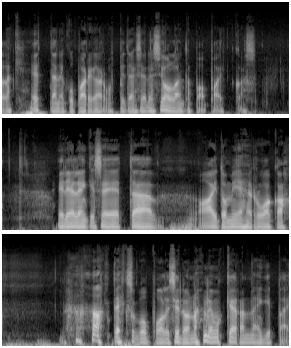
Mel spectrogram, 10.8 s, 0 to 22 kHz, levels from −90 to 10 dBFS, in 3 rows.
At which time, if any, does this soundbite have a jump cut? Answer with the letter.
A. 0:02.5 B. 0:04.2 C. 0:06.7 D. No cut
B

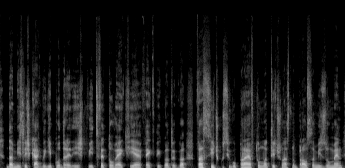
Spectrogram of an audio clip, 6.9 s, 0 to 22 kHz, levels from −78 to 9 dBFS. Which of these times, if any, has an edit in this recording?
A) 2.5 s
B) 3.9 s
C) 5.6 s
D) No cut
D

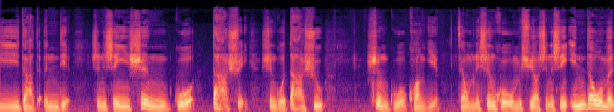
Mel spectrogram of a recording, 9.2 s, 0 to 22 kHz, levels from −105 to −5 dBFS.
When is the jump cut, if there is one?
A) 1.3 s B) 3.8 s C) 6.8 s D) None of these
A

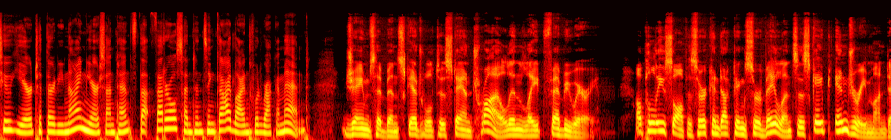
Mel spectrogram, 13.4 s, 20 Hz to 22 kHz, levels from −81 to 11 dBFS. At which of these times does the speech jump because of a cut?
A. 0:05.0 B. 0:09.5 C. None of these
A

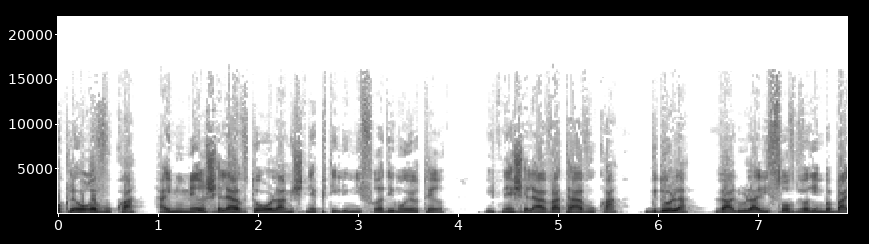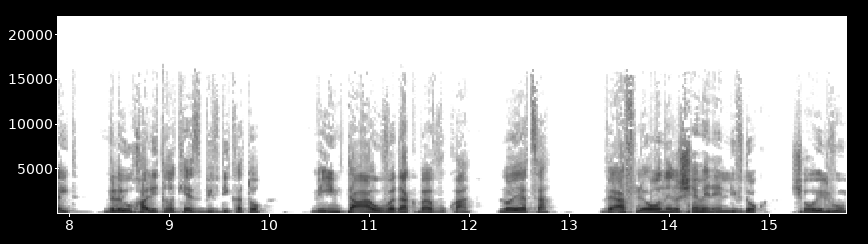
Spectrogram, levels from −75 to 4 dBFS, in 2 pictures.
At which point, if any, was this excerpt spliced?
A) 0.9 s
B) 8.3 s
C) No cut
B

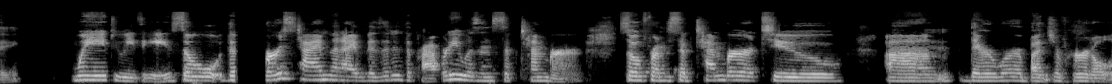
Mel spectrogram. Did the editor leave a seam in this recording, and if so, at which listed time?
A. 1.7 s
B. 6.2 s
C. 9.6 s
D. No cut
C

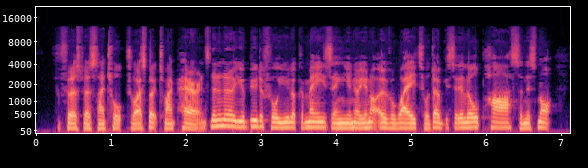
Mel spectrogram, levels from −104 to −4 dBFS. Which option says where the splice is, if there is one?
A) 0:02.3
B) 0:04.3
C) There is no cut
A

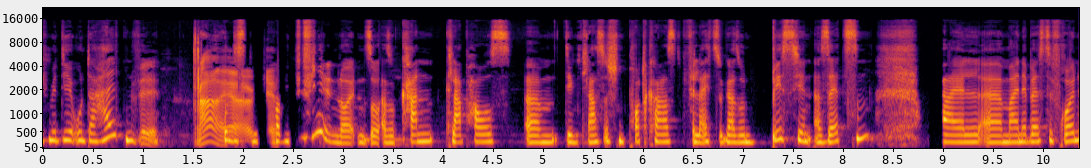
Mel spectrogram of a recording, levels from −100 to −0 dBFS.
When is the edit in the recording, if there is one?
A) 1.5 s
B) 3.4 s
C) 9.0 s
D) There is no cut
B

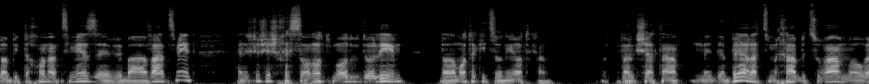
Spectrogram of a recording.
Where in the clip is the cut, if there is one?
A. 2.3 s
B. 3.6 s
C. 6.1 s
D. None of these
C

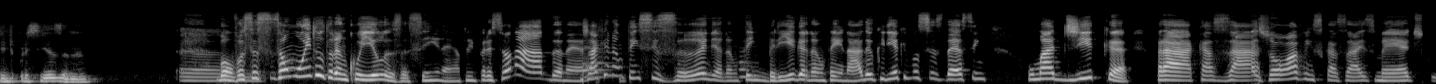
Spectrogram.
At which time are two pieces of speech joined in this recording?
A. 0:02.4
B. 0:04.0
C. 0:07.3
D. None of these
D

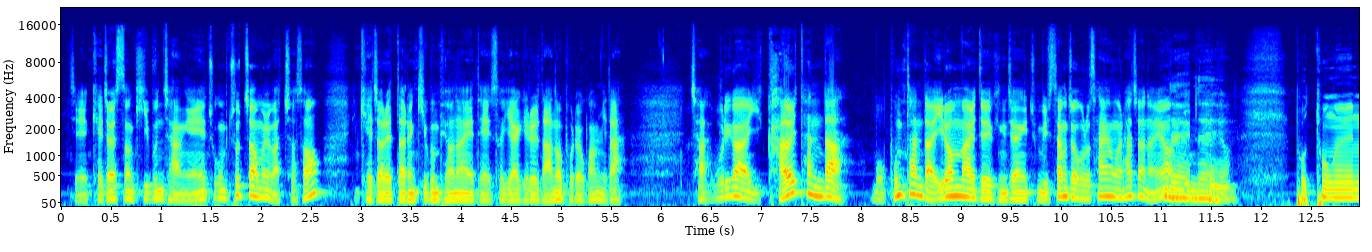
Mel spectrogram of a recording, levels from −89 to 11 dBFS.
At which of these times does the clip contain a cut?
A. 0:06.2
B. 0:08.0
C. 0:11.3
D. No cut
C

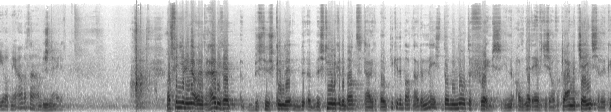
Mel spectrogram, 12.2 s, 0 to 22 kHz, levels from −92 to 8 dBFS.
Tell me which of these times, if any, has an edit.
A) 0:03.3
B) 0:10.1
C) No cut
C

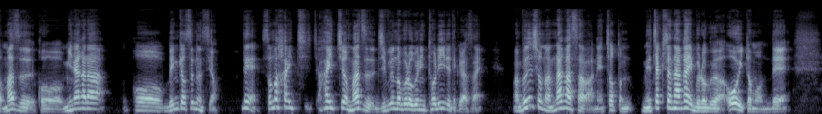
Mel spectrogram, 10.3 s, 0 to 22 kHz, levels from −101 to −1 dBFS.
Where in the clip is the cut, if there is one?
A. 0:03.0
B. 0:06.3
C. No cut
A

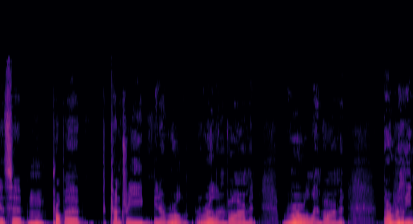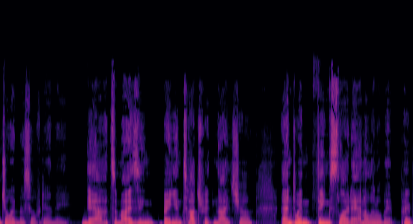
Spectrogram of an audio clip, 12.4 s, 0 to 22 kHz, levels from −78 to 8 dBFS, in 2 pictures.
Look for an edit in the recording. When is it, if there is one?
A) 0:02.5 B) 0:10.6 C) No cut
B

